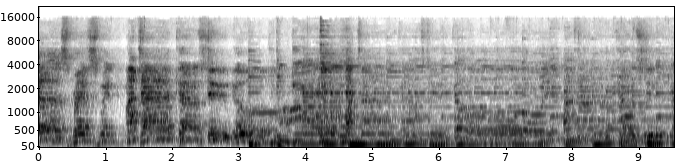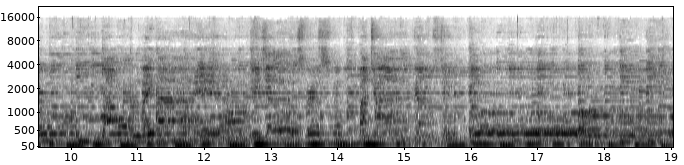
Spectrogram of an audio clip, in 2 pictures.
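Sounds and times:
bluegrass band playing: 0:00.0 - 0:19.0
upright bass: 0:03.0 - 0:19.0.

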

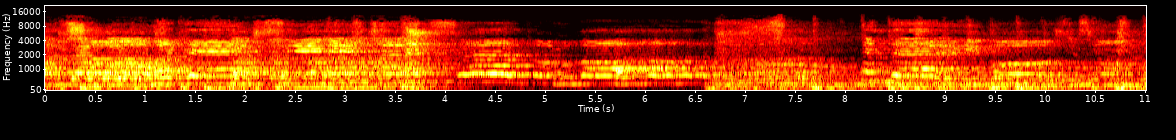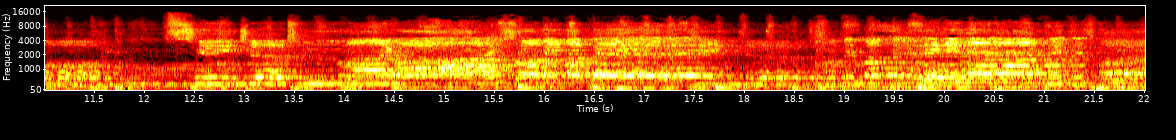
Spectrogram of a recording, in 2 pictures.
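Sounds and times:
a cappella group singing: 0:00.0 - 0:22.0.

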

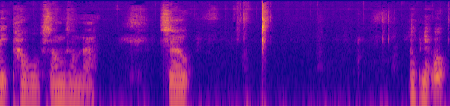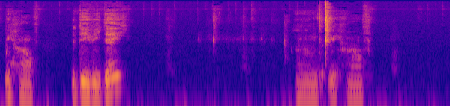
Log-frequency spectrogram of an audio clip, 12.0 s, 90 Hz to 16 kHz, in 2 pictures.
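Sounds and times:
sharp click: 0:03.1 - 0:03.7.

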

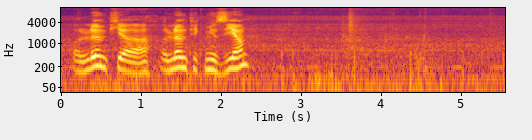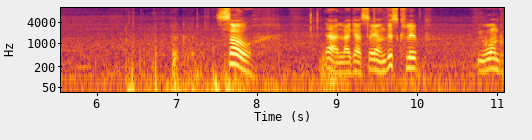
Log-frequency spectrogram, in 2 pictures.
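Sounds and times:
faint outdoor ambience: 0:00.0 - 0:11.0
wind buffeting microphone: 0:00.6 - 0:11.0.

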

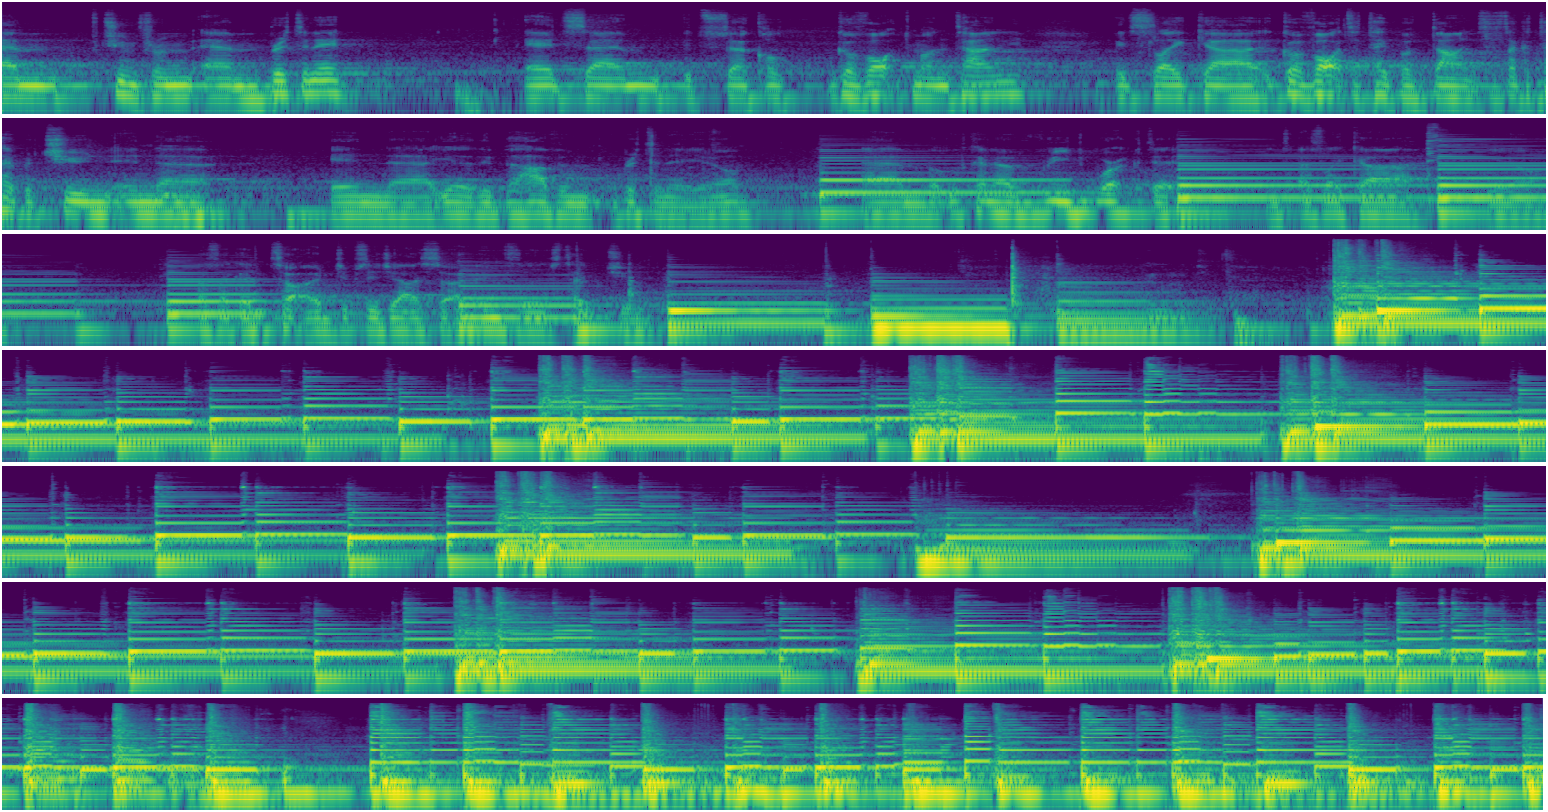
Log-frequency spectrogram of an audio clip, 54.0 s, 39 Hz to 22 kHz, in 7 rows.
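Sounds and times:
acoustic guitars playing gypsy jazz: 0:11.4 - 0:54.0.

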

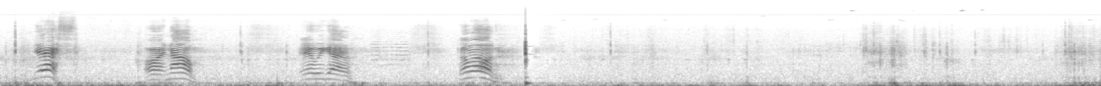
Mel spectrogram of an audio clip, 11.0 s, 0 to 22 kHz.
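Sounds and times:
bike tyre rumble: 0:00.0 - 0:03.0, 0:03.6 - 0:11.0
bike clattering and rattling: 0:05.3 - 0:11.0.

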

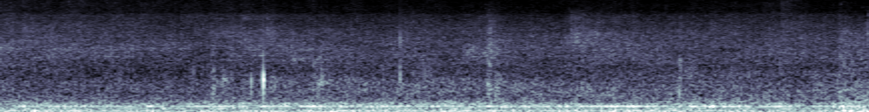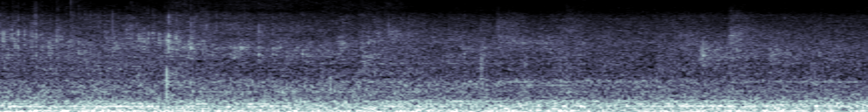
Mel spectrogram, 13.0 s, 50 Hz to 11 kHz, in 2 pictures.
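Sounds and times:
faint hum: 0:00.0 - 0:13.0
low city rumble: 0:00.0 - 0:13.0
footsteps on rubble: 0:01.5 - 0:05.3.

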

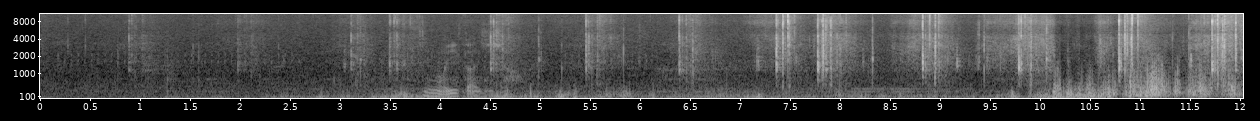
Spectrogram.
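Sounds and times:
gate poles clacking: 0:00.0 - 0:12.0
skis scraping on hard snow: 0:00.0 - 0:12.0.

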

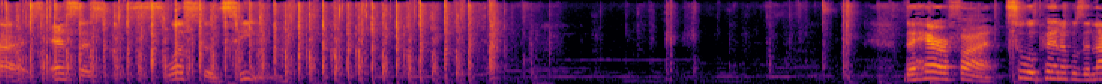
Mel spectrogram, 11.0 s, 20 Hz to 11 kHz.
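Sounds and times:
cards tapping: 0:00.0 - 0:05.5, 0:06.6 - 0:07.0, 0:07.6 - 0:08.6
cards being shuffled: 0:00.0 - 0:05.6, 0:06.4 - 0:08.6.

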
